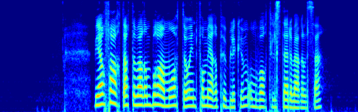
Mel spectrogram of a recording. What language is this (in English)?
Norwegian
